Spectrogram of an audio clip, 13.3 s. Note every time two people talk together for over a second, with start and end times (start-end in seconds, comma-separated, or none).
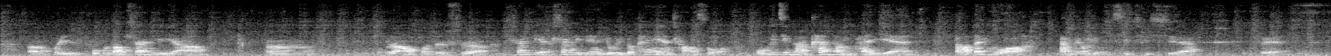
none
